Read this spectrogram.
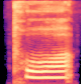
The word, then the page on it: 驮: duò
